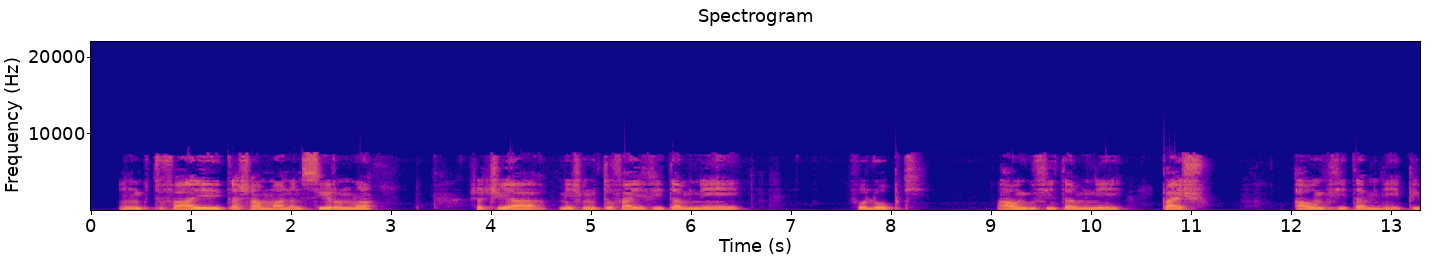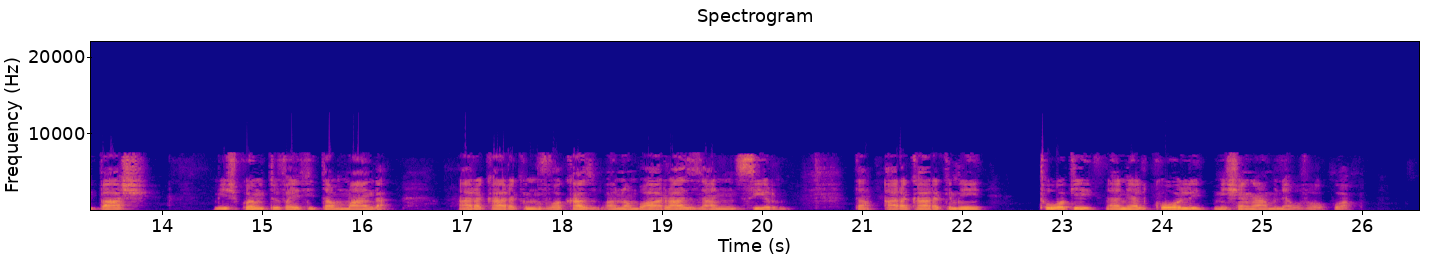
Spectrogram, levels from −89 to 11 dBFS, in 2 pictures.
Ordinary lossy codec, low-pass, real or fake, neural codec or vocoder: AAC, 32 kbps; 7.2 kHz; real; none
